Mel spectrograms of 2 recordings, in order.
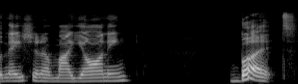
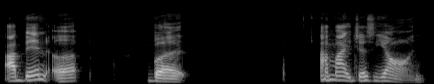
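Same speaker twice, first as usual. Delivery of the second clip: ordinary talk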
